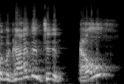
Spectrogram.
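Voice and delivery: high, rising incredulous question; double-check it in comic astonishment; retold disbelief. Teller reacts to the director.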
